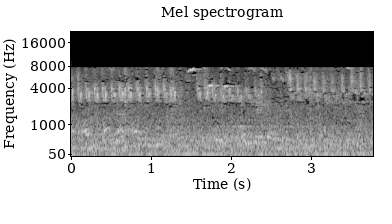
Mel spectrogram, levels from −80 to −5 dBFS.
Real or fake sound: real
